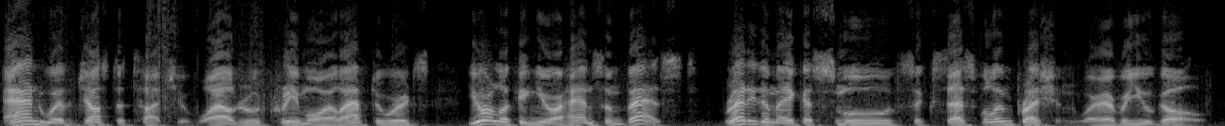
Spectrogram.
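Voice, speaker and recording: A man's voice: mid-range voice, very animated, moderate pace, hardly any pauses, bright, forceful tone, rough recording. An American man announcing a 1940s radio show and its commercials with polished, emphatic salesmanship.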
